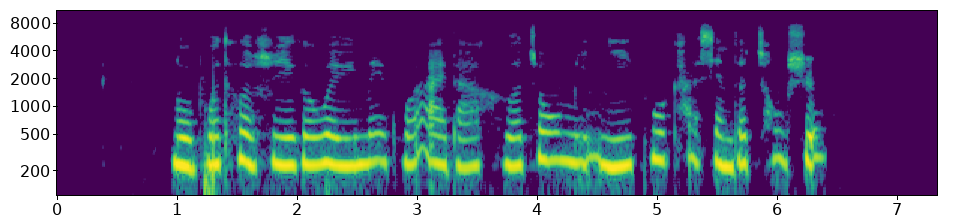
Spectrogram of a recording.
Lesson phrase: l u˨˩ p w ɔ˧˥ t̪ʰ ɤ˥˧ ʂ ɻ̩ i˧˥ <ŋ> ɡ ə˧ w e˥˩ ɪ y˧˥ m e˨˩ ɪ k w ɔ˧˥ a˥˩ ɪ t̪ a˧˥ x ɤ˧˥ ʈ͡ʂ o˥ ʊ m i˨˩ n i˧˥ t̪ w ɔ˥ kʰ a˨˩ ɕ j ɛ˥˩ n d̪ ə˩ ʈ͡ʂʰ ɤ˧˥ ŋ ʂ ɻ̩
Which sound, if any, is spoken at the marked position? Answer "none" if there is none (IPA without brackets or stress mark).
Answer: none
